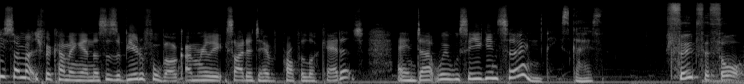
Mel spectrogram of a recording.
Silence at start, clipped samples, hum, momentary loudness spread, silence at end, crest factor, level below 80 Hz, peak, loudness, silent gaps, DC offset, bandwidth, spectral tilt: 0 s; under 0.1%; none; 8 LU; 0 s; 20 dB; -54 dBFS; -10 dBFS; -29 LUFS; none; under 0.1%; 19 kHz; -5.5 dB/octave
